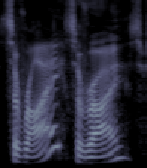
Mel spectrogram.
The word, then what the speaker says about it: Sarai: But Abram and how do you pronounce Sarah's? Sarai. Abram and Sarai.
